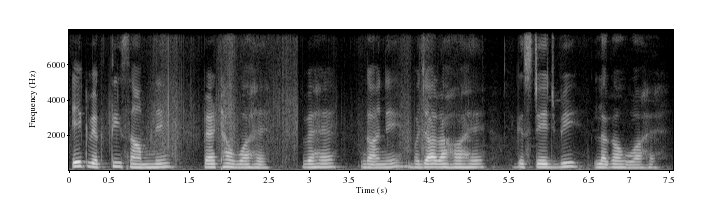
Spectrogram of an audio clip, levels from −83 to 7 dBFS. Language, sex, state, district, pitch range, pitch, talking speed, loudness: Hindi, female, Haryana, Jhajjar, 180-200 Hz, 190 Hz, 125 wpm, -17 LUFS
